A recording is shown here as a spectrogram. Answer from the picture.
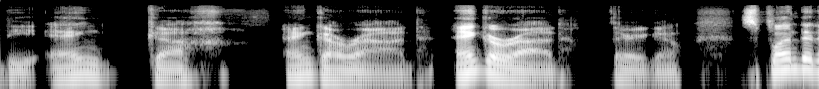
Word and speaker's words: Angharad: character splendid anga heart and I can't even pronounce an A NGH ar ad ANCA Angharad Angharad there you go splendid Angharad i listened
